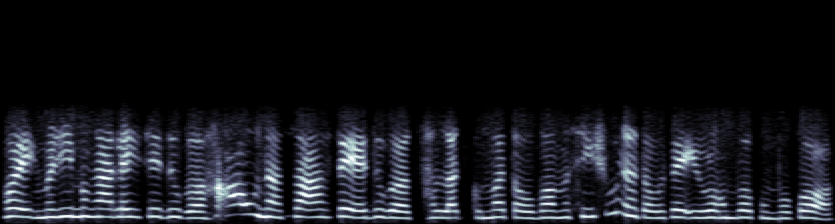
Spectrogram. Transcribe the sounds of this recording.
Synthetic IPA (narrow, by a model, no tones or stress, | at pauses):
hojmɐɾimɐŋalɐjseɐduɡɐɦawnɐsaseɐduɡɐsʰɐlːɐt̚kumbɐtɐwbɐmɐsiŋsunɐtɐwseiɾombɐkumbɐko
